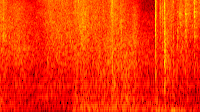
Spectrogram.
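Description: A magical fiery burst whooshes and crackles.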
